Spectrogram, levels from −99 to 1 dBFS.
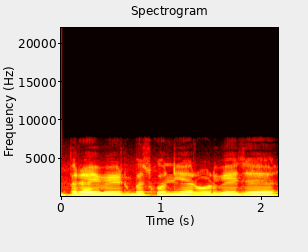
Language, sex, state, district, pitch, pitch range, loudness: Rajasthani, male, Rajasthan, Churu, 190 Hz, 185-195 Hz, -14 LUFS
